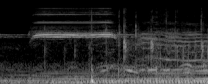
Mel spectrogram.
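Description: Referee's whistle: one long, shrill, steady blast lasting under a second, the last of three blasts that signal full time. Voices follow.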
